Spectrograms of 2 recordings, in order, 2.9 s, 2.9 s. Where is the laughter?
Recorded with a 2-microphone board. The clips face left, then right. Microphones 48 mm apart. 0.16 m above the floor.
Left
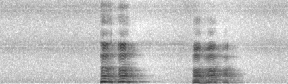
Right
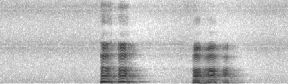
30° right (ahead or behind), 1.2 m.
